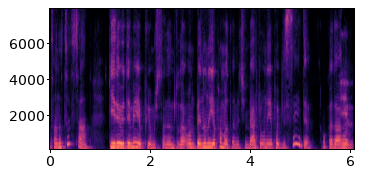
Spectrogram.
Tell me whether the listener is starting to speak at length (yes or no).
no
